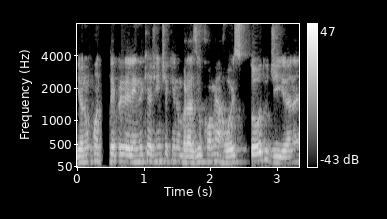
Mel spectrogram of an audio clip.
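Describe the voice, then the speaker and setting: A man with a Portuguese accent and a fairly high pitch. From Brazil. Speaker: English teacher. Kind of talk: casual chat.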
